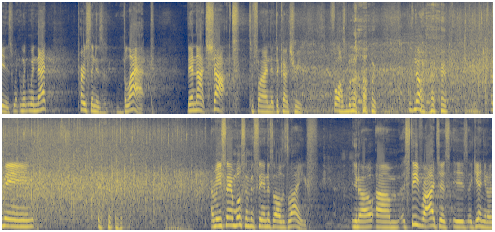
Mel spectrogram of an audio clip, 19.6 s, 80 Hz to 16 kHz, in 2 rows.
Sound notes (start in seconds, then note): 6.8 laughing; 8.4 laughter & Applause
